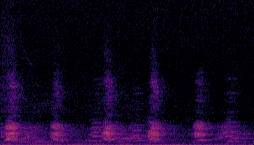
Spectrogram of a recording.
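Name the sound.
dogs barking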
